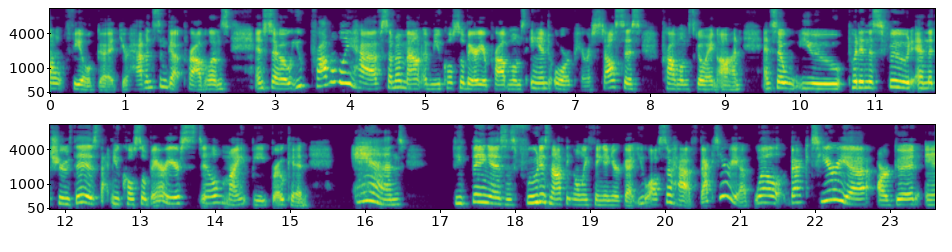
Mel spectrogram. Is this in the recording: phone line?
no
